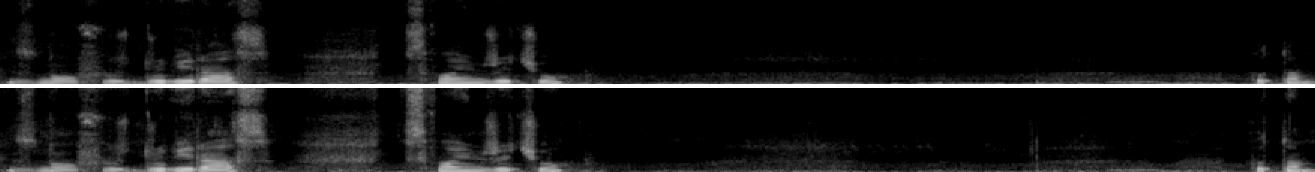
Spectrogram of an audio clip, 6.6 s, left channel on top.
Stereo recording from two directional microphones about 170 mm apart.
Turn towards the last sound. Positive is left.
turn(degrees=0)  # may be behind; listen again after turning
